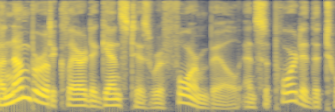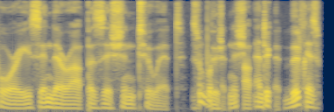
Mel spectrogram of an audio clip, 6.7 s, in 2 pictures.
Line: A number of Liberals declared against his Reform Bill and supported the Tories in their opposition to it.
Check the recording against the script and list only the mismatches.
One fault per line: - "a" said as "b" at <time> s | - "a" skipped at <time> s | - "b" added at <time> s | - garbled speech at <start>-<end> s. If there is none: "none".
- "of Liberals" skipped at 0.5 s
- garbled speech at 5.3-6.6 s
